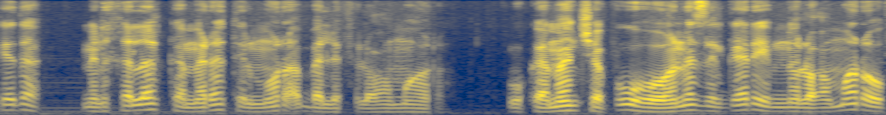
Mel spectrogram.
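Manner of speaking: ordinary delivery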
